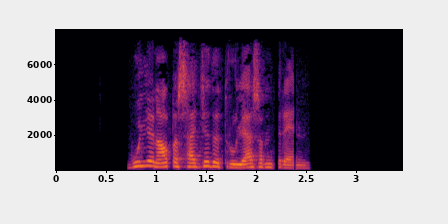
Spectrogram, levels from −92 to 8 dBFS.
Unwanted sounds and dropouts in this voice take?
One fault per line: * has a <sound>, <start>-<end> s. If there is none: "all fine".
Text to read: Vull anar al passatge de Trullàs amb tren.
* has a dropout, 2.4-2.4 s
